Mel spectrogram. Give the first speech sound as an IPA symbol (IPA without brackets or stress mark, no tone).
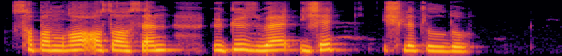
s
